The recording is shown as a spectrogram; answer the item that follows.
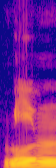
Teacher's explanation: Apabila ada nun sukun bertemu dengan huruf ba dan ini sudah dibantu dengan ada huruf mim kecil. Jadi cara bacaan ini meleburkan huruf nun ini diganti dengan huruf mim. Jadi tidak baca min bani tapi mim ya, mim. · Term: iklab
